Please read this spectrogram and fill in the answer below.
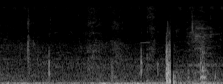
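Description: A handful of light, sharp knocks and taps on a bamboo cutting board as a knife and garlic cloves are handled on it. The loudest knock comes about a second and a half in.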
